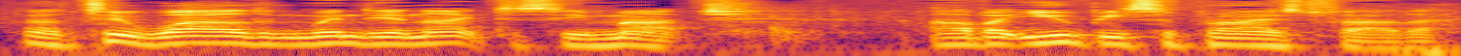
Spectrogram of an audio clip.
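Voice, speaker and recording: An actor playing an earnest, defensive young poet and son in a naturalistic radio drama. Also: male voice, medium pitch, expressive, a little fast, a little hiss or hum, close to an everyday voice. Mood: polite.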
